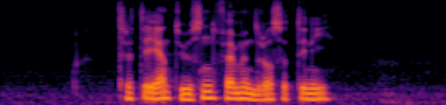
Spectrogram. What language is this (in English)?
Norwegian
